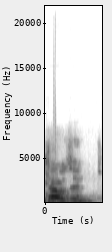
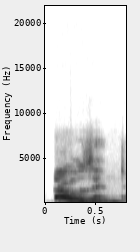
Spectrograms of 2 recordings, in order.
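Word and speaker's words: tausend: হ্যাঁ, ট, ট, এটাই আমরা জানি যে ট এর মতো উচ্চারণ করে।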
